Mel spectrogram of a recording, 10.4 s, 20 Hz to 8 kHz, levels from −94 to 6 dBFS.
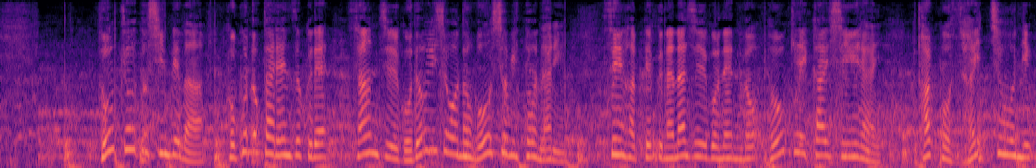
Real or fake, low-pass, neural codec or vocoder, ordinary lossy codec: fake; none; codec, 16 kHz, 4 kbps, FreqCodec, larger model; none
